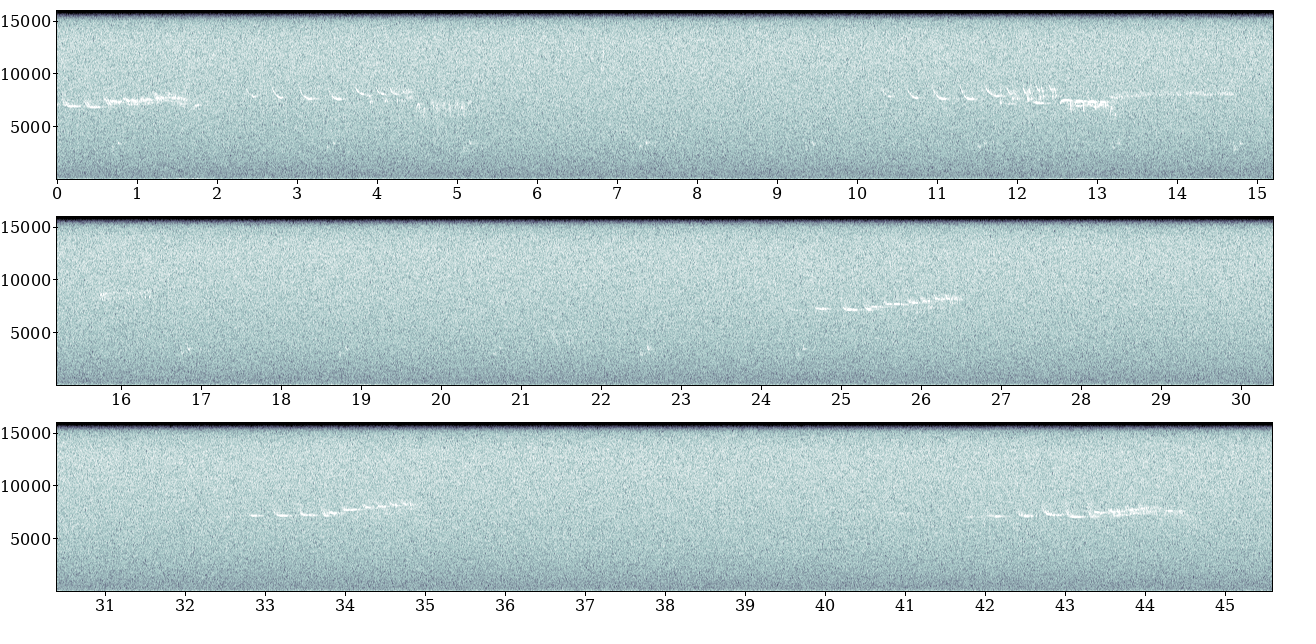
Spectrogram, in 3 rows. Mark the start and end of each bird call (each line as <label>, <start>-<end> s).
Golden-crowned Kinglet (Regulus satrapa), 0.0-5.3 s
Western Tanager (Piranga ludoviciana), 0.0-25.2 s
Golden-crowned Kinglet (Regulus satrapa), 9.7-16.4 s
Golden-crowned Kinglet (Regulus satrapa), 24.3-26.8 s
Golden-crowned Kinglet (Regulus satrapa), 31.9-35.5 s
Golden-crowned Kinglet (Regulus satrapa), 41.3-45.5 s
